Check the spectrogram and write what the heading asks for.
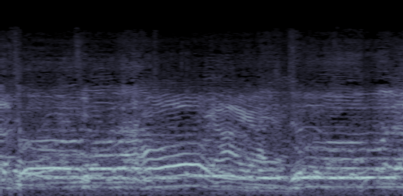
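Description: A crowd of men chanting a song together, several voices holding long notes that slide from one pitch to the next.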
